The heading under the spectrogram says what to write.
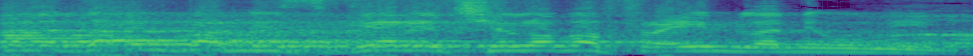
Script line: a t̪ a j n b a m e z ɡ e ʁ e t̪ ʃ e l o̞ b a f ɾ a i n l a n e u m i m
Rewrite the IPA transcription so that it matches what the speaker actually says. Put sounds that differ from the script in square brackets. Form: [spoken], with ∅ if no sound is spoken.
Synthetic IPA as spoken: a [d̪] a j n b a m [i] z ɡ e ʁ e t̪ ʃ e l o̞ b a f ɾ a i [m] l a n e u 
